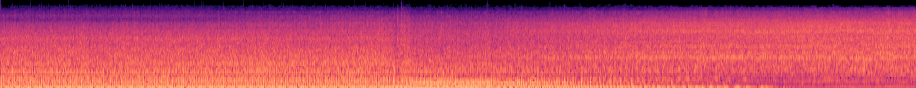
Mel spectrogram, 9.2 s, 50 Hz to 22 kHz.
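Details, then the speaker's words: Briggs & Stratton Vanguard 20 HP V-twin zero-turn mower that loses power and pops when warm: a lumpy, uneven beat. Compression is about 91 psi and a new plug gapped 0.030–0.035 in was fitted. Pulling one plug wire kills it, so it runs on one cylinder. The ignition coil wire is checked next. "Okay, so we took the spark plug wire off and it instantly died, so that means that we did not solve the problem."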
